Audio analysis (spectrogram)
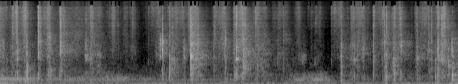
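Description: Tarot-style cards shuffled and picked from a deck, soft repeated riffling and flicking taps close by, fairly quiet, with light handling rustle throughout.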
